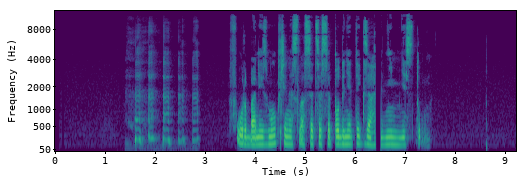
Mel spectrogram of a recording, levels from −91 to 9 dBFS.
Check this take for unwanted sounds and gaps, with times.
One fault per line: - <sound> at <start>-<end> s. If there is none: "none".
- laugh at 1.4-2.9 s
- dropout at 6.4-6.5 s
